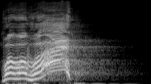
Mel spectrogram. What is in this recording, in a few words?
"Wha-Wha-What!" (Echo), announcer; gameplay failed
